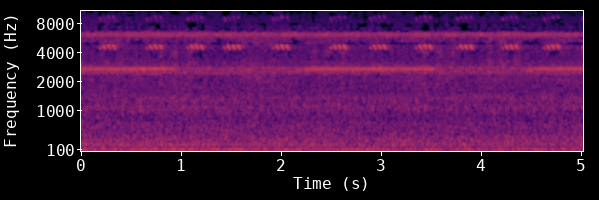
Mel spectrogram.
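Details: Cricket chirps, about 143 per minute: short, high, buzzy pulses in a loose but steady rhythm, set against a constant thin whine and low background noise.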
